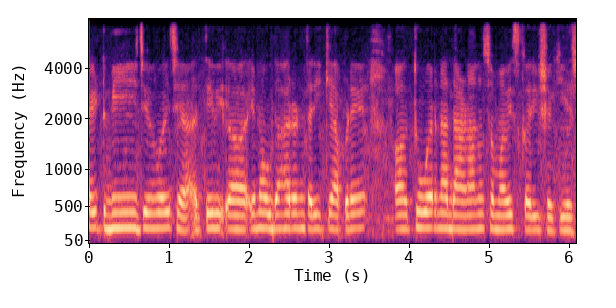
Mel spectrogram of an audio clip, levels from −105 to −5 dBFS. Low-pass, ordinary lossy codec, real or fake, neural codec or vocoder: 7.2 kHz; none; fake; codec, 16 kHz, 8 kbps, FreqCodec, smaller model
